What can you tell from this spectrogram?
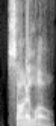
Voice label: "silo", American

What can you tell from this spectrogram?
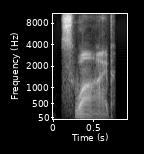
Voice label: "swipe", British

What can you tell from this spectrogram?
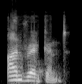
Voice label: "unreckoned", Indian

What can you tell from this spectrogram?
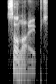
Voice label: "soliped", British

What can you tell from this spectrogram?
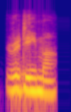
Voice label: "redeemer", Indian

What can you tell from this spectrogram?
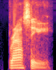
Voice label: "brassie", American

